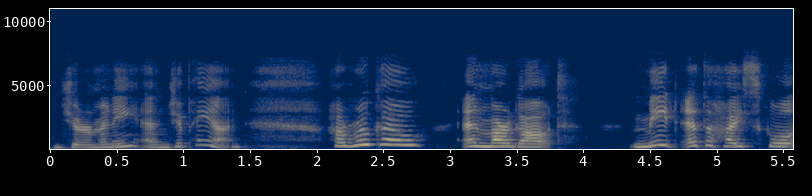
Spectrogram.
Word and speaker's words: Margot: Margot. But it's just, I've always pronounced it as the T is silent. Because I think of Anne Frank, her sister's name is Margot. And it's spelled M-A-R-G-O-T.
